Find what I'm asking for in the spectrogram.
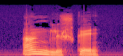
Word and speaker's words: Angliškai: Pay special attention to the ending of that word. It resembles the ending of the English word hey. How do you say English? – Angliškai.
